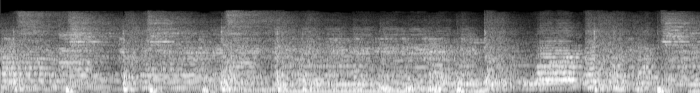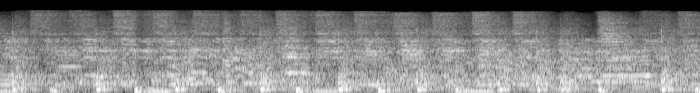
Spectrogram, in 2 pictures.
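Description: Live ska band playing: a horn section of trombone and saxophone over electric guitars, bass and drums, with a short break in the bass and drums about four seconds in before the full band comes back.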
